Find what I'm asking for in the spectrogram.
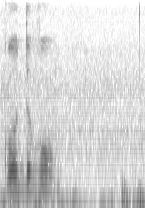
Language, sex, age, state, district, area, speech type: Gujarati, female, 30-45, Gujarat, Kheda, urban, read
